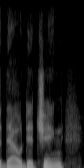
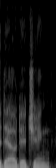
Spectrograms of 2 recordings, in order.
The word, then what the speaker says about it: Tao Te Ching: It's clearly the letter T in English, but it seems to be pronounced more like a D.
